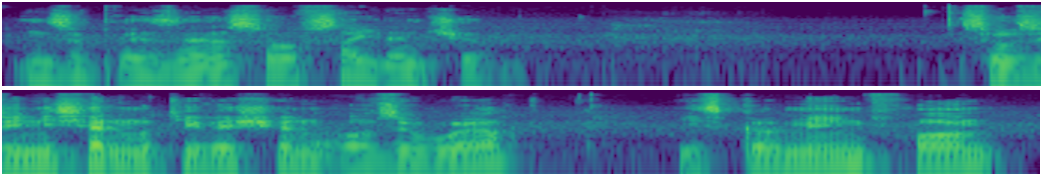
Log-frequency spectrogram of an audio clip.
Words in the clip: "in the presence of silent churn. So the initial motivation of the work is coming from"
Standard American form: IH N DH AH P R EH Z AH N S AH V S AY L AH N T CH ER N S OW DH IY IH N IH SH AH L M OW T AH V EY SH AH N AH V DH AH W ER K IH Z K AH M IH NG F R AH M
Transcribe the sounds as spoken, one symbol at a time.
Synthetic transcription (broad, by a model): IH N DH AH P R EH Z AH N S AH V S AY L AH N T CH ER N S OW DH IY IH N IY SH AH L M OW T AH V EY SH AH N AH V DH AH W ER K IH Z K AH M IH NG F R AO M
